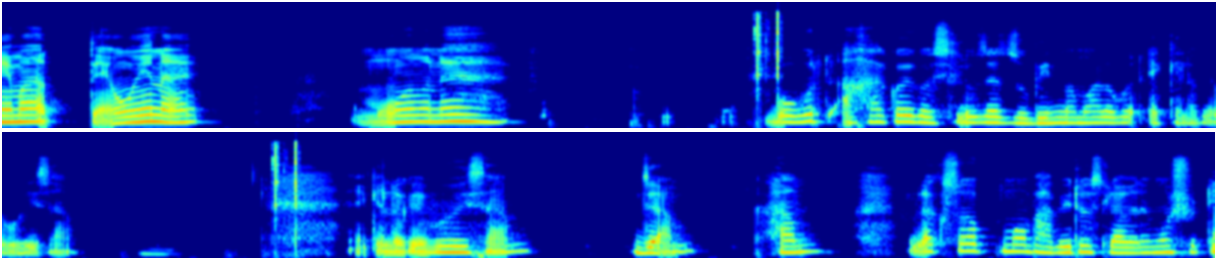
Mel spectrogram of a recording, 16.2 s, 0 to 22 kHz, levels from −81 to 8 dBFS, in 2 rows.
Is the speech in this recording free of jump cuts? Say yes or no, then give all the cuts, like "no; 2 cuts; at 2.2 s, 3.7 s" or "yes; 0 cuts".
yes; 0 cuts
